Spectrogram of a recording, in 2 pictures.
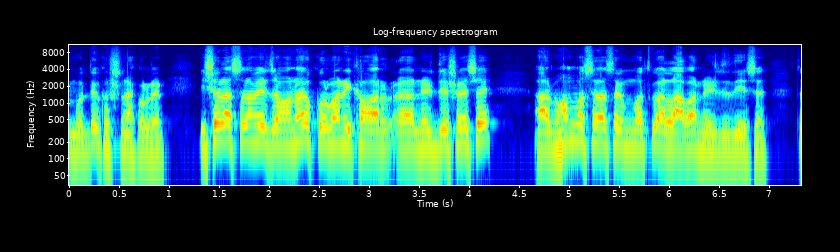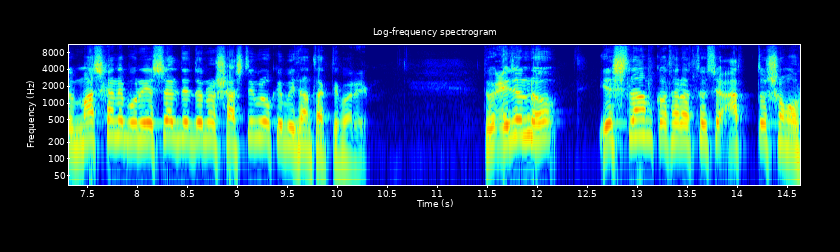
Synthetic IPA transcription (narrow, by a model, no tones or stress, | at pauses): mod̪ʱːeɡʱoʃonakoɾlen | iʃoɾaslameɾd͡ʑɔmanɔeokkoɾbanikʰaoaɾniɾd̪eʃɦojet͡ɕʰe | aɾmoɦamːɐd̪sɔlasalmumːat̪koalːaaβaɾniɾd̪ed̪iet͡ɕʰen | t̪omaskʰaneboniesɾaild̪eɾd͡ʑonːoʃast̪imlokːebid̪ʱant̪ʰak̚t̪epaɾḛ | t̪oejd͡ʑonːo | islamkɔt̪ʰaɾɦt̪ʰːeɦot͡ɕʰeʔa̰t̪ːoʃɔmo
